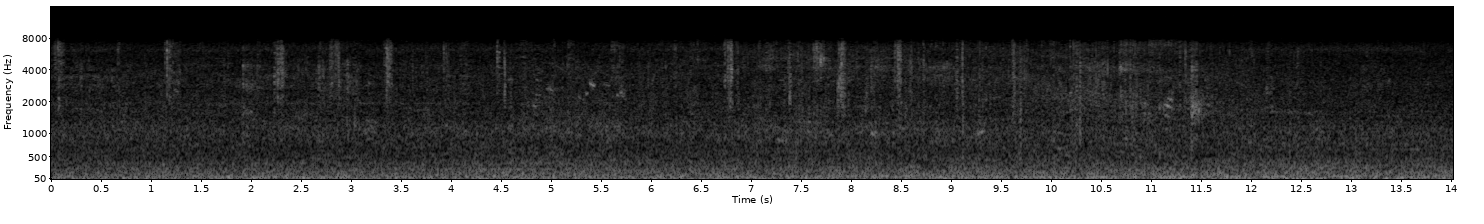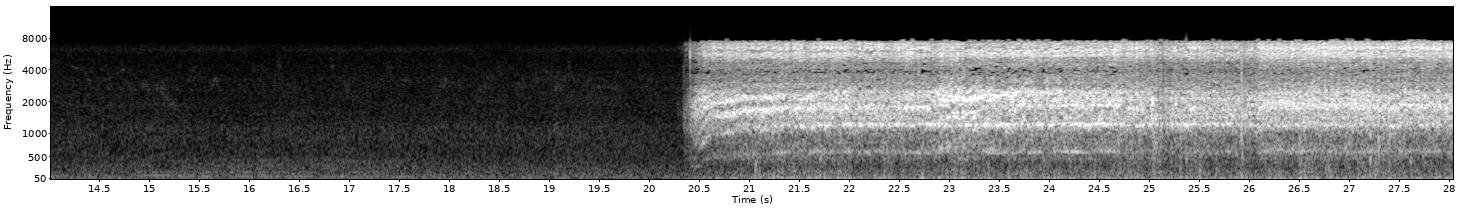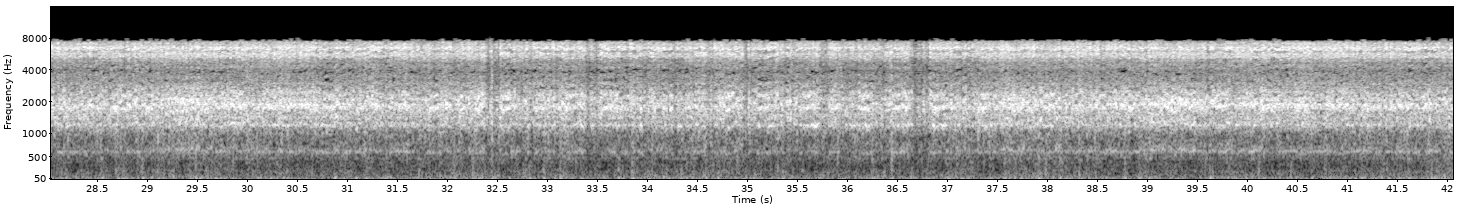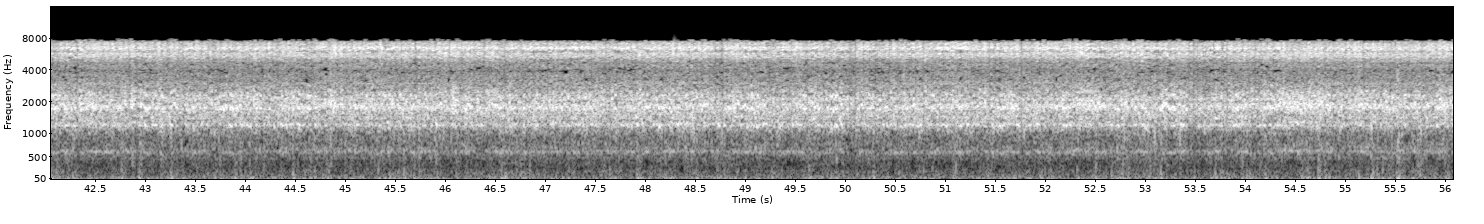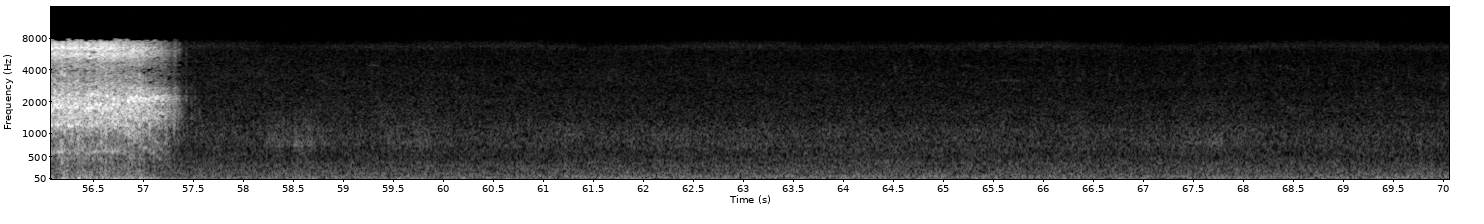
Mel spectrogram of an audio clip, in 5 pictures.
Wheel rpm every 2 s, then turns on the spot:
0, 0, 0, 0, 0, 0, 0, 0, 0, 0, 90, 160, 160, 160, 160, 160, 160, 160, 160, 160, 160, 160, 160, 160, 160, 160, 160, 160, 110, 0, 0, 0, 0, 0, 0.
none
